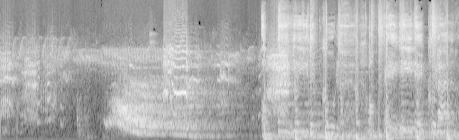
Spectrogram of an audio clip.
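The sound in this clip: A lion gives a long, rough roar that sweeps downward in pitch, followed by a louder, busier stretch of sharp, clattering bursts.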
